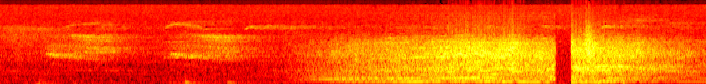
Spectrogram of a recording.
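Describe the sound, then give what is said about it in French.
A few bird calls sound outdoors, then a car engine swells into a loud, steady rumble as the car drives away, with a brief cut near the end. “Et la voiture est partie.”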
